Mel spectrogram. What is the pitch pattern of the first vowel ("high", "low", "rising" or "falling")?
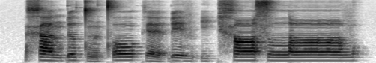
falling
